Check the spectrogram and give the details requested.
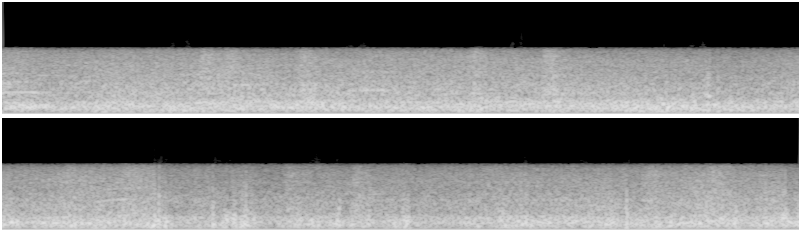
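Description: Passenger train running across a steel truss bridge, heard from an open carriage window: a steady rumble of wheels on the rails with scattered clacks.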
